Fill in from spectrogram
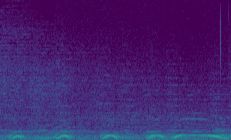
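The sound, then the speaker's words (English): A barn owl calls in a quick series of four or five short, tonal hoots, the last one drawn out, clear against a quiet background with no talking. “Barn owls.”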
